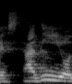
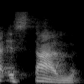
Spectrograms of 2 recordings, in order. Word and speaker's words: estadio: por ejemplo, los médicos en el estadío de esta enfermedad, los filósofos o los psicólogos, cuando te hablan del estadillo del comportamiento humano está mal, se pronuncia estadio.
